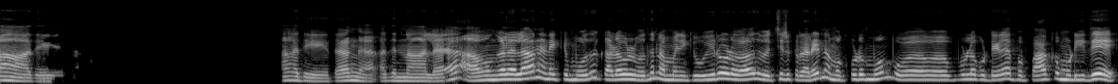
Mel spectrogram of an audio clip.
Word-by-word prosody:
ஆ - - +2 0.2
அதே 145 -2 -8
தான். 140 - -20 2.0
அதே 175 -5 -5 0.2
தாங்க. 175 +1 -1 0.2
அதனால, 160 -1 -3 0.4
அவுங்களலாம் 235 - +4
நினைக்கும்போது, 230 -2 -1
கடவுள் 225 +2 +3
வந்து 205 +7 -2
நம்ம 215 -3 +1
இன்னக்கி 200 0 -4
உயிரோடவாவது 235 +1 +3
வச்சிருக்கிறாரே! 215 0 -1
நம்ம 230 -8 0
குடும்பம் 230 +5 0
போ 230 - -2 0.6
புள்ள 230 +1 -1
குட்டிகளெல்லம் 220 +4 -2
இப்ப 210 -1 -7
பார்க்க 230 +3 0
முடியுதே! 215 +3 +4
220 Hz, 120 wpm, -22 LUFS, 195-235 Hz, 2.0 s, அவுங்களலாம்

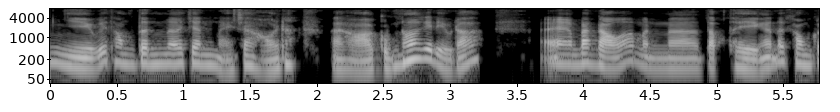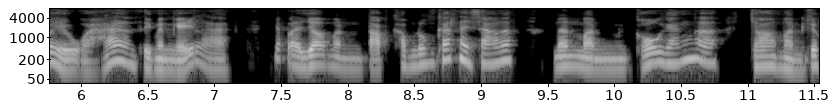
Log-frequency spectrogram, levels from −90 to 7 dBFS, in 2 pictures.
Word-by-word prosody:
nhiều 125 -8 +1
cái - - -1
thông 165 -4 -5
tin 155 -1 +1
ở 155 0 +1
trên 155 -3 -1
mạng 100 -6 -5
xã 140 - -1
hội 100 -2 -3
đó, 150 - -3 0.3
và 105 - -1
họ 95 0 +2
cũng 115 +4 -4
nói 205 +5 +6
cái 215 -2 +2
điều 105 - -2
đó. - - +1 0.5
A, 150 - +1
ban 160 +1 +2
đầu 120 -2 +6
á, 185 - -1
mình, 115 -7 -6
à, 110 0 0
tập 110 - +1
thiền 115 0 +1
nó - - +1
không 155 -2 0
có - - +1
hiệu 105 0 +3
quả 165 - +1
thì 115 - 0
mình 110 -1 +1
nghĩ 100 - +5
là 105 -1 -4 0.3
chắc - - -7
là 135 - +4
do 140 +3 +4
mình 110 -5 -6
tập 105 0 +2
không 135 0 -5
đúng 155 +2 -2
cách 205 +4 +2
hay 200 - +5
sao 160 0 0
á. 195 - +3 0.3
Nên 130 +1 +1
mình 115 -2 +3 0.3
cố 155 +6 +2
gắng, 165 +5 -1
a, 170 -4 +1 0.2
cho 135 0 0
mình 110 -5 -1
cái 135 +7 0
135 Hz, 275 wpm, -26 LUFS, 110-155 Hz, 0.5 s, nói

